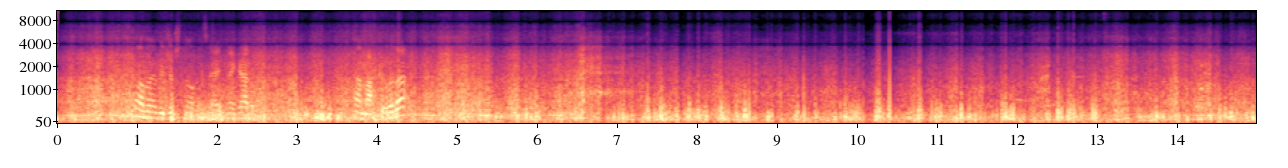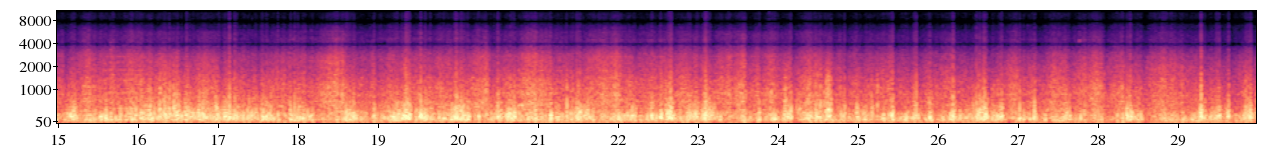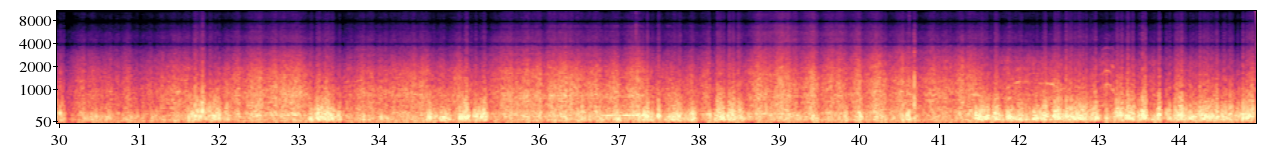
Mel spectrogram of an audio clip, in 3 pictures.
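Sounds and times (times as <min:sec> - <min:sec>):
car engines: 0:00.0 - 0:44.9
wind buffeting microphone: 0:00.0 - 0:44.9.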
